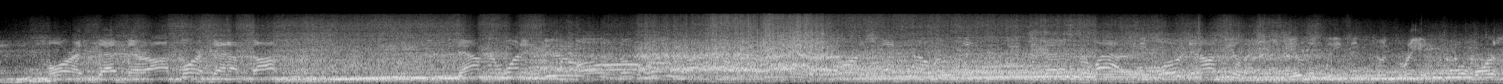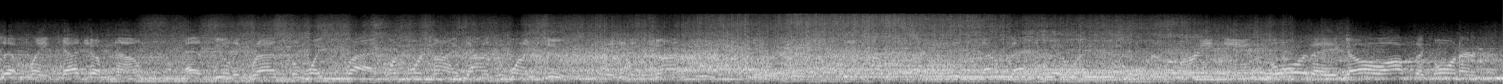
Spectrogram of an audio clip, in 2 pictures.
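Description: Street cars racing around an oval, engines under hard throttle and tires squealing in long, wavering squeals as they slide through the turns.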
